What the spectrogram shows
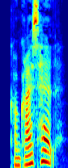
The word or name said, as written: kongreshal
